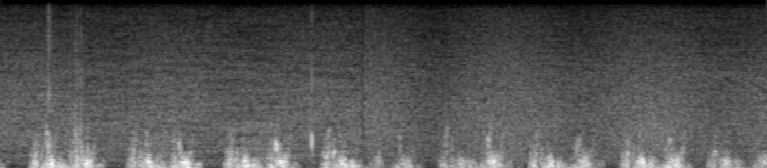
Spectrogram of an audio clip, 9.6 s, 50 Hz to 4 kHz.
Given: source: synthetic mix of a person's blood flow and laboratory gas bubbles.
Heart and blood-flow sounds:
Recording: Doppler ultrasound of blood flow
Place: precordium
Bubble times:
0.55-0.68 s: bubbles
0.86-1.04 s: bubbles
3.86-3.94 s: bubbles
From the record:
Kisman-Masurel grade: 122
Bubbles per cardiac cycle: 1 to 2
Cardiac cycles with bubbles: 10 to 50%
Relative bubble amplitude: moderate (0.250 to 0.450)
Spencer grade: 2 (many but less than half of the cardiac periods contain bubble signals, singularly or in groups)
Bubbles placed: anywhere in the cardiac cycle

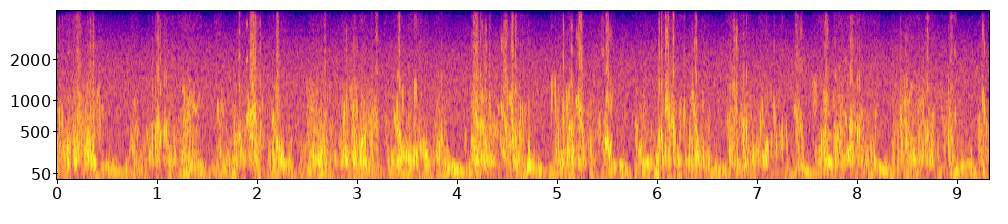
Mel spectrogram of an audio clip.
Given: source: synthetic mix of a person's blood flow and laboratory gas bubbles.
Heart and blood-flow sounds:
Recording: Doppler ultrasound of blood flow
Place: precordium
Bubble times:
0.00-0.51 s: bubbles
0.72-0.83 s: bubbles
0.91-1.46 s: bubbles
1.57-2.38 s: bubbles
2.42-3.22 s: bubbles
3.26-3.96 s: bubbles
4.07-4.83 s: bubbles
4.92-5.59 s: bubbles
5.77-6.56 s: bubbles
6.68-7.32 s: bubbles
7.35-7.50 s: bubbles
7.54-8.24 s: bubbles
8.34-9.16 s: bubbles
9.21-9.33 s: bubbles
From the record:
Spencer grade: 4 (maximum detectable bubble signal sounding continuously throughout systole and diastole of every cardiac period, and overriding the amplitude of the normal cardiac signals)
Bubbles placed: anywhere in the cardiac cycle

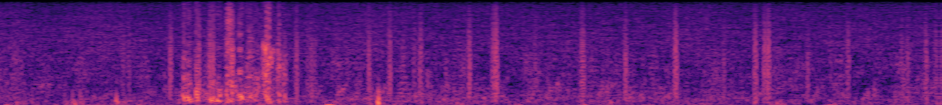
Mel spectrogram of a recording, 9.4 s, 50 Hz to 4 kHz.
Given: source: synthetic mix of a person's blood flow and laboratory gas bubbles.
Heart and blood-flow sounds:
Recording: Doppler ultrasound of blood flow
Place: subclavian vein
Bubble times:
1.84-2.91 s: bubbles
From the record:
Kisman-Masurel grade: 213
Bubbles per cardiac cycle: several, 3 to 8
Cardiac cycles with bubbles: 1 to 10%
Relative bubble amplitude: loud (0.450 to 0.775)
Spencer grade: 1 (occasional bubble signal discernible with the cardiac motion signal, with majority of cardiac periods free of bubbles)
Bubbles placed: anywhere in the cardiac cycle

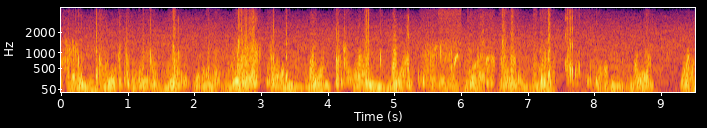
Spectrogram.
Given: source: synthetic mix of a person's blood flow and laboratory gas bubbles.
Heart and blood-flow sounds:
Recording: Doppler ultrasound of blood flow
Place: precordium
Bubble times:
0.00-0.33 s: bubbles
0.48-0.71 s: bubbles
0.84-1.11 s: bubbles
1.14-1.46 s: bubbles
1.60-1.95 s: bubbles
2.16-2.41 s: bubbles
2.58-3.02 s: bubbles
3.08-3.24 s: bubbles
3.34-3.43 s: bubbles
4.10-4.38 s: bubbles
4.52-4.67 s: bubbles
4.77-4.83 s: bubbles
5.13-5.29 s: bubbles
5.34-6.00 s: bubbles
6.10-6.53 s: bubbles
6.57-6.92 s: bubbles
7.08-7.15 s: bubbles
7.17-7.42 s: bubbles
7.55-8.09 s: bubbles
8.73-8.88 s: bubbles
From the record:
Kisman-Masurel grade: 243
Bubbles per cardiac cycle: several, 3 to 8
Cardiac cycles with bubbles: 100%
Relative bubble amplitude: loud (0.450 to 0.775)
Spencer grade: 3 (all of the cardiac periods contain showers or single bubble signals, but not dominating or overriding the cardiac motion signals)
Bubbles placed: anywhere in the cardiac cycle

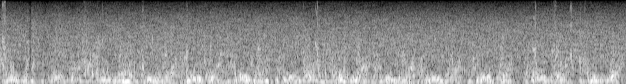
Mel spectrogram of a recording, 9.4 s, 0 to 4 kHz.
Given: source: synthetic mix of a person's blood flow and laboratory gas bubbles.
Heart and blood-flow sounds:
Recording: Doppler ultrasound of blood flow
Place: precordium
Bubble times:
0.00-0.24 s: bubbles
1.13-1.75 s: bubbles
1.83-2.19 s: bubbles
2.25-2.33 s: bubbles
2.77-3.18 s: bubbles
3.48-3.58 s: bubbles
3.75-3.92 s: bubbles
4.51-5.29 s: bubbles
7.85-8.18 s: bubbles
8.22-8.44 s: bubbles
8.53-8.62 s: bubbles
8.65-8.80 s: bubbles
From the record:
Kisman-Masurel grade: 222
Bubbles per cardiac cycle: several, 3 to 8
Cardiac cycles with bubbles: 10 to 50%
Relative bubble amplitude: moderate (0.250 to 0.450)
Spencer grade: 2 (many but less than half of the cardiac periods contain bubble signals, singularly or in groups)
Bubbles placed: anywhere in the cardiac cycle

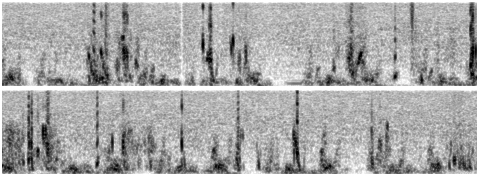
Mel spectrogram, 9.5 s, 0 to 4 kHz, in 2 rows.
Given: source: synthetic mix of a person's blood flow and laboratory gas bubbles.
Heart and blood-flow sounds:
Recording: Doppler ultrasound of blood flow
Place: precordium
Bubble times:
0.00-0.05 s: bubbles
0.15-0.21 s: bubbles
0.82-1.43 s: bubbles
1.99-2.18 s: bubbles
2.26-2.49 s: bubbles
3.29-3.38 s: bubbles
3.44-3.64 s: bubbles
3.89-3.98 s: bubbles
4.16-4.25 s: bubbles
4.64-5.33 s: bubbles
5.66-5.75 s: bubbles
5.82-5.89 s: bubbles
5.92-6.31 s: bubbles
6.51-6.64 s: bubbles
7.04-7.18 s: bubbles
7.28-7.37 s: bubbles
7.62-7.79 s: bubbles
8.38-8.66 s: bubbles
8.71-8.80 s: bubbles
9.19-9.51 s: bubbles
From the record:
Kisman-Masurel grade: 243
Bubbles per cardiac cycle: several, 3 to 8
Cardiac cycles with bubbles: 100%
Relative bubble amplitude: loud (0.450 to 0.775)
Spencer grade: 3 (all of the cardiac periods contain showers or single bubble signals, but not dominating or overriding the cardiac motion signals)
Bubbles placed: only in the low amplitude regions of the cardiac cycle

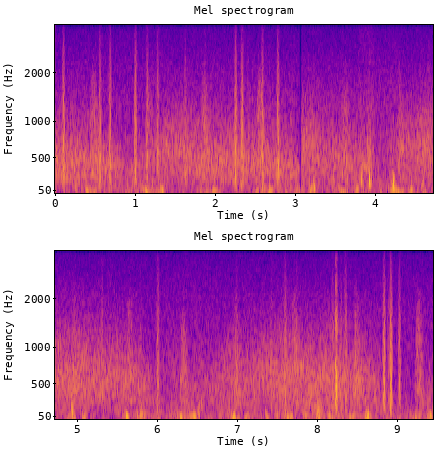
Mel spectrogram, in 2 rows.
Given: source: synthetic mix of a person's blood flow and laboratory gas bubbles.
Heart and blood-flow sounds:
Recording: Doppler ultrasound of blood flow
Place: subclavian vein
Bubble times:
3.79-3.98 s: bubbles
From the record:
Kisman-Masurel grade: 113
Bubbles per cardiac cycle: 1 to 2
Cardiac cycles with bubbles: 1 to 10%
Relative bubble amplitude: loud (0.450 to 0.775)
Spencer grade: 1 (occasional bubble signal discernible with the cardiac motion signal, with majority of cardiac periods free of bubbles)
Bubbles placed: anywhere in the cardiac cycle

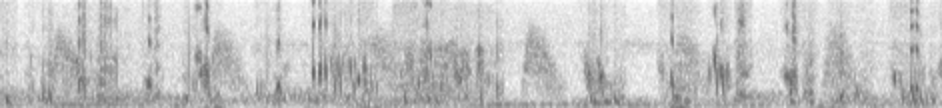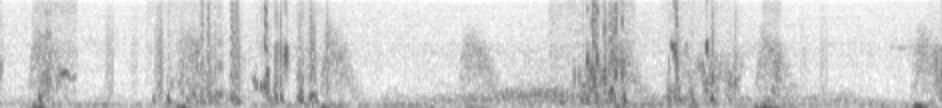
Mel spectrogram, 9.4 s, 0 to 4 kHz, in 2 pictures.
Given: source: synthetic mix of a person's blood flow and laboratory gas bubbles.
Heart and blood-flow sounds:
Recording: Doppler ultrasound of blood flow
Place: subclavian vein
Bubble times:
0.00-0.09 s: bubbles
0.11-0.66 s: bubbles
0.71-0.83 s: bubbles
0.90-1.12 s: bubbles
1.27-1.46 s: bubbles
1.51-1.92 s: bubbles
1.96-2.53 s: bubbles
2.89-3.14 s: bubbles
3.28-3.76 s: bubbles
3.89-4.10 s: bubbles
4.13-4.38 s: bubbles
4.43-4.74 s: bubbles
4.87-5.09 s: bubbles
5.44-6.34 s: bubbles
7.45-7.89 s: bubbles
8.02-8.43 s: bubbles
8.52-8.62 s: bubbles
9.35-9.43 s: bubbles
From the record:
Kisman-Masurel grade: 333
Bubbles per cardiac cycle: rolling drumbeat, 9 or more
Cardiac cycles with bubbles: 50 to 99%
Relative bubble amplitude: loud (0.450 to 0.775)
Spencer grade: 3 (all of the cardiac periods contain showers or single bubble signals, but not dominating or overriding the cardiac motion signals)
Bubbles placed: anywhere in the cardiac cycle

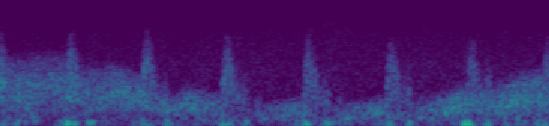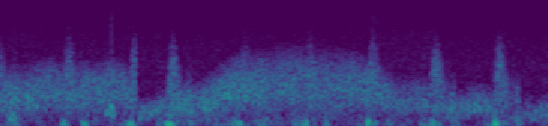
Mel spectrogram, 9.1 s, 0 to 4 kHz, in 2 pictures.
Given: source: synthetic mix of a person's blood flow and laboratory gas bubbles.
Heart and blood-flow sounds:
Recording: Doppler ultrasound of blood flow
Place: subclavian vein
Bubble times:
5.44-5.54 s: bubbles
From the record:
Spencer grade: 1 (occasional bubble signal discernible with the cardiac motion signal, with majority of cardiac periods free of bubbles)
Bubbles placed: anywhere in the cardiac cycle

